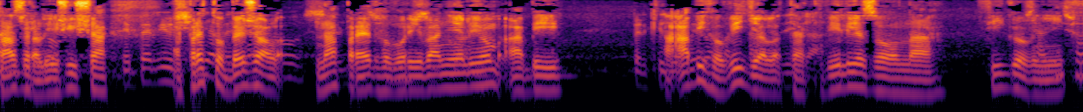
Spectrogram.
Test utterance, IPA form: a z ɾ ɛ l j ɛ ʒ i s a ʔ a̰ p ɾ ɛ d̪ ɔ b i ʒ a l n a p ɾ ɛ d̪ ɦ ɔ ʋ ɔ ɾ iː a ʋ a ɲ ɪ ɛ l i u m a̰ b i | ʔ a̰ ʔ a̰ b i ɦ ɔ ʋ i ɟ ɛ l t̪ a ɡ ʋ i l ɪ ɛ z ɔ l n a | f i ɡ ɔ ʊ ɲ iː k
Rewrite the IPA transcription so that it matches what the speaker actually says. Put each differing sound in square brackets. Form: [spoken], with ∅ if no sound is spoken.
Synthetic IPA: a z ɾ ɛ l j ɛ ʒ i [ʃ] a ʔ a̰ p ɾ ɛ [t̪] ɔ b [ɛ] ʒ a l n a p ɾ ɛ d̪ ɦ ɔ ʋ ɔ ɾ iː [ɛ] ʋ a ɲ ɪ ɛ l i u m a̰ b i | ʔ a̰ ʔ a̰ b i ɦ ɔ ʋ i ɟ ɛ l t̪ a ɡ ʋ i l ɪ ɛ z ɔ l n a | f i ɡ ɔ ʊ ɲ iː k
